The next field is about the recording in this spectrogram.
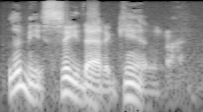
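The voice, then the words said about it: Poor imitation of Mississippi accent. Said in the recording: “he was from Mississippi. That wasn't a very good imitation.”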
